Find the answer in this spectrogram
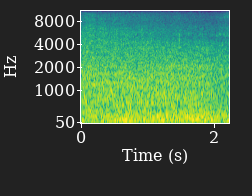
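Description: Strong wind outside, a steady low rushing noise with no distinct events.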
